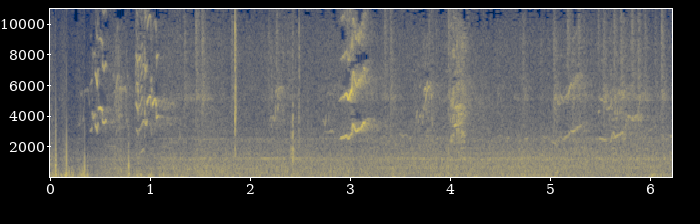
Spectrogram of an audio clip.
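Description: Birds chirping in short repeated calls, the loudest about three seconds in, over the steady low sound of a distant approaching diesel train.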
